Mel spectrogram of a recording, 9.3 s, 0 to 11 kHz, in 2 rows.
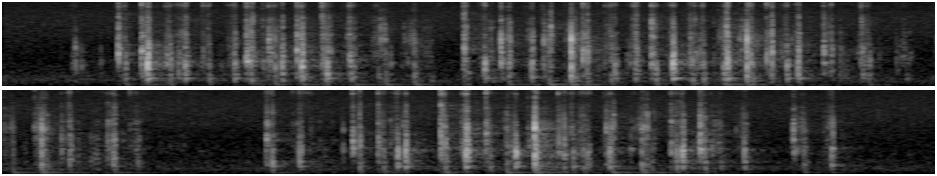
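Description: Fingertips of both hands type on a NiZ Plum Atom 68, a compact 68-key mechanical keyboard with a hollow white plastic case and purple and yellow plastic Domikey Gas Attack SA keycaps, resting on a desk pad. Rapid flurries of short, hollow clacks with a mid-pitched body and bright ticks come in bursts separated by brief pauses, each keystroke dying away almost instantly.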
